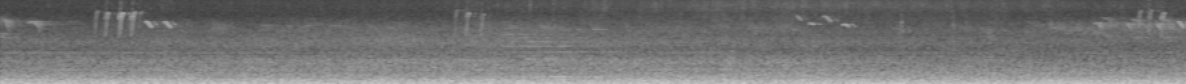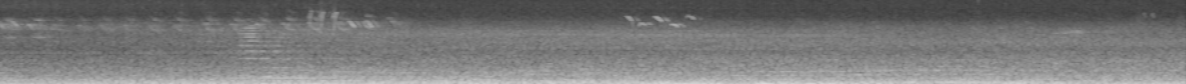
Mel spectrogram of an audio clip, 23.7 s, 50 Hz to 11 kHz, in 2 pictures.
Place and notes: {"title": "Mamila Pool, Jerusalem - Birds and Cars and Noise on a Friday", "date": "2021-11-12 15:30:00", "latitude": "31.78", "longitude": "35.22", "altitude": "778", "timezone": "Asia/Jerusalem"}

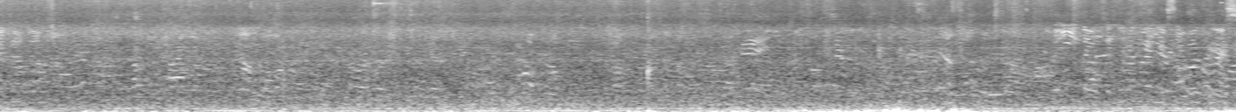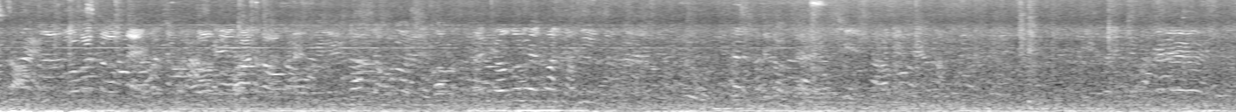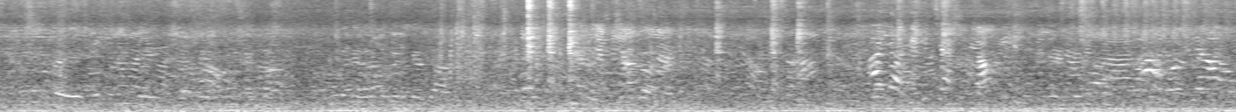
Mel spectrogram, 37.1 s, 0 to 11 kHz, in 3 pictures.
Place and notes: {"title": "新光黃昏市場, East Dist., Taichung City - Walking in the dusk market", "date": "2017-11-01 16:19:00", "description": "Walking in the dusk market, Traffic sound, vendors peddling, Binaural recordings, Sony PCM D100+ Soundman OKM II", "latitude": "24.14", "longitude": "120.71", "altitude": "94", "timezone": "Asia/Taipei"}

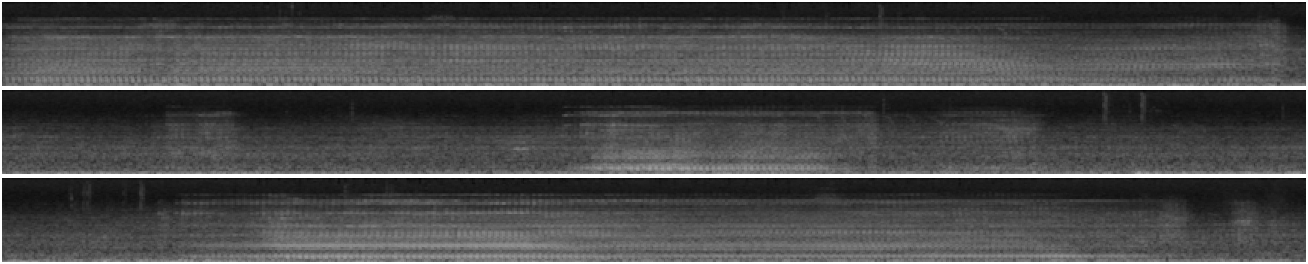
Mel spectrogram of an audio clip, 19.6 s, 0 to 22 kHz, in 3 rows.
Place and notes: {"title": "Poznan, balcony - drill tides", "date": "2015-04-09 08:45:00", "description": "surge of drill rattle coming from a house across the field. sounds of rubble being tossed into a container.", "latitude": "52.46", "longitude": "16.90", "timezone": "Europe/Warsaw"}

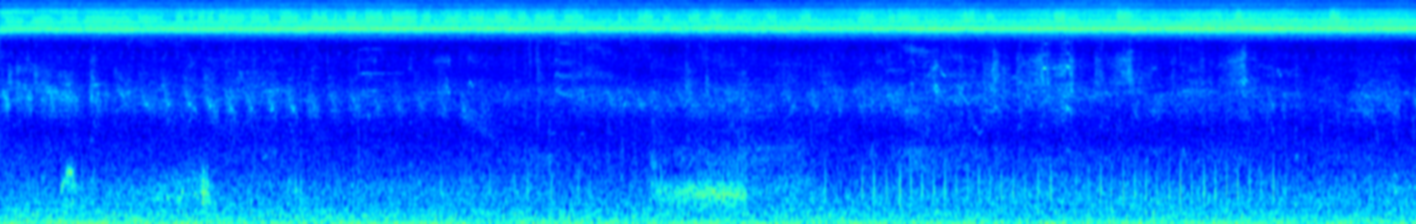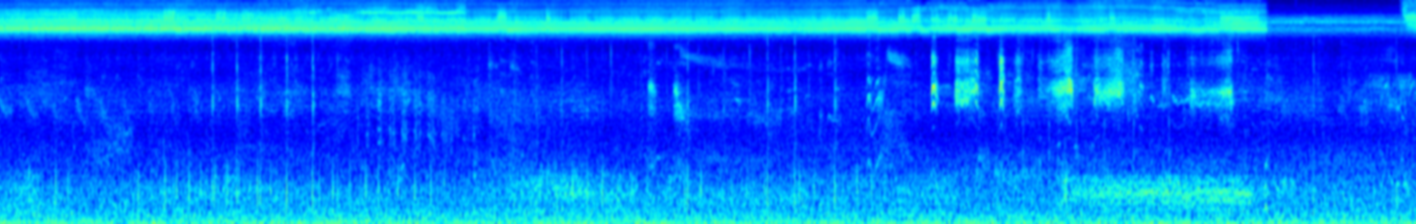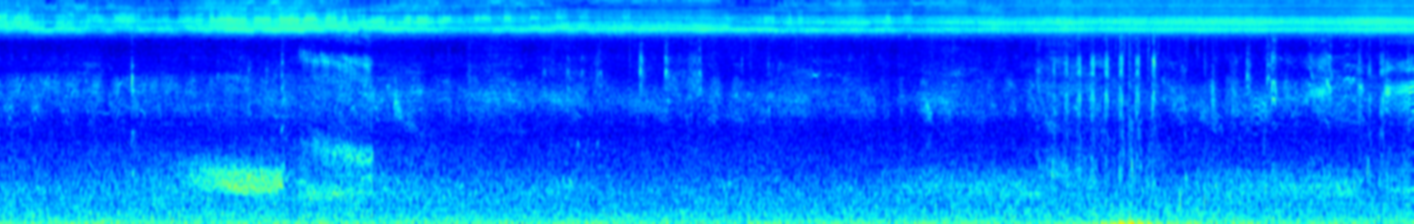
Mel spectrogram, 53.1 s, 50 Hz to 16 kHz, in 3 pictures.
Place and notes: {"title": "Hawaiian Islands, USA - Bonin Petrel Soundscape", "date": "2012-03-13 21:50:00", "description": "Sand Island ... Midway Atoll ... On the path to the All Hands Club ... Sand Island ... Midway Atoll ... recorded in the dark ... open lavalier mics ... calls and flight calls of Bonin Petrel ... calls and bill claps from Laysan Albatross ... white tern calls ... cricket ticking away the seconds ... generators kicking in and out in the background ...", "latitude": "28.22", "longitude": "-177.38", "altitude": "16", "timezone": "Pacific/Midway"}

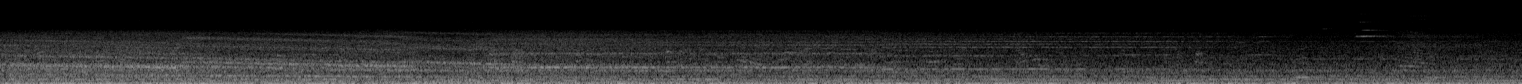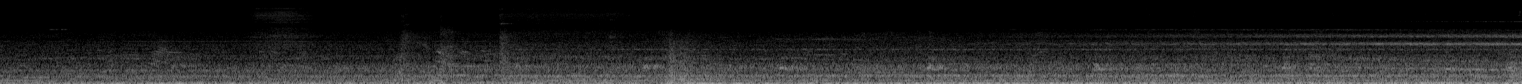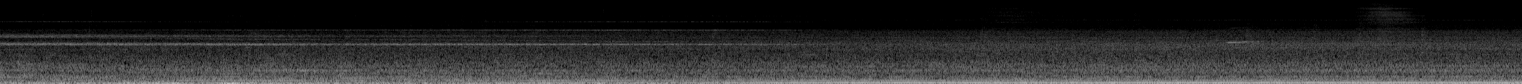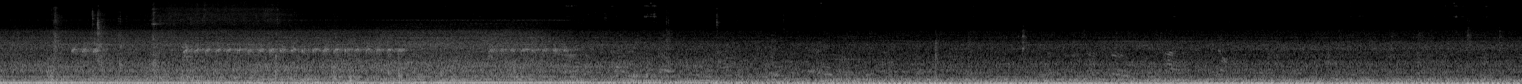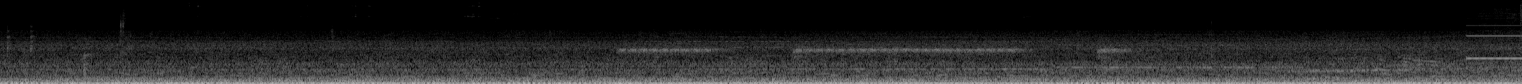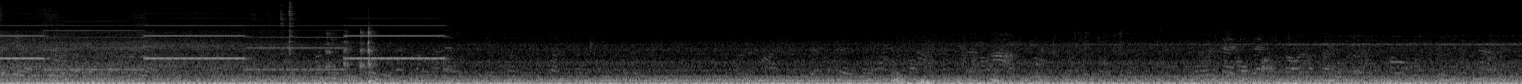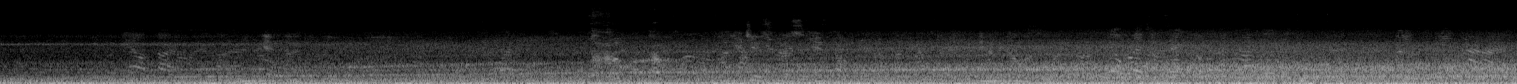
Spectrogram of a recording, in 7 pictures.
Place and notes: {"title": "Zhongxiao E. Rd., Taipei City - Blue Line (Taipei Metro)", "date": "2013-10-24 19:45:00", "description": "from Zhongxiao Xinsheng station to Zhongxiao Fuxing station, Arrive at the station and then out of the station, Binaural recordings, Sony PCM D50 + Soundman OKM II", "latitude": "25.04", "longitude": "121.54", "altitude": "18", "timezone": "Asia/Taipei"}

